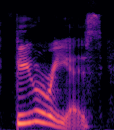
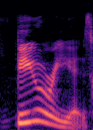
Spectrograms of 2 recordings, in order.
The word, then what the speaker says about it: furious: 그래서 his mother is furious furious 강세 빡세게 주세요 furious and throws the beans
